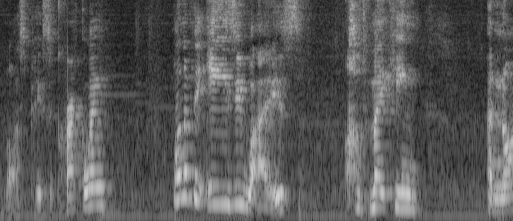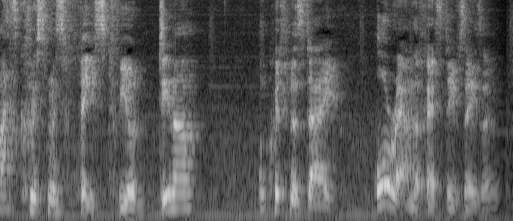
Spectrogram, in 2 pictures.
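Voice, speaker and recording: A man's voice: high voice, big pitch swings, a little slow, fairly bright tone, roomy sound, slight background noise, poor audio. A man talking through a cooking demonstration, with chatty, upbeat, step-by-step instructions. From Australia. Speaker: cooking vlogger.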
